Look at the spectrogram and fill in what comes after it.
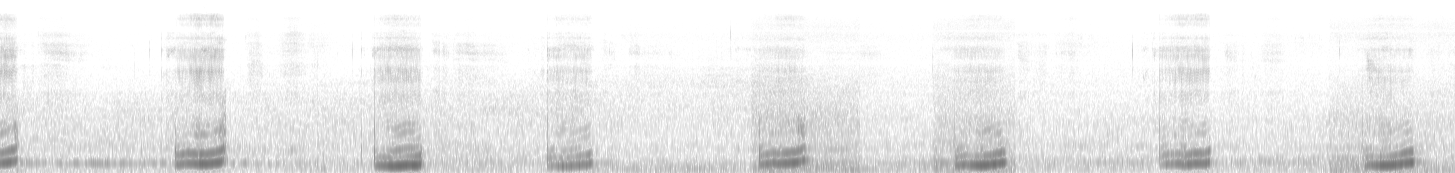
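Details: Labrador Retriever asleep on its owner's lap, snoring steadily: eight short nasal snores, each rising slightly in pitch, come roughly every two and a half seconds, with soft low hiss between them.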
